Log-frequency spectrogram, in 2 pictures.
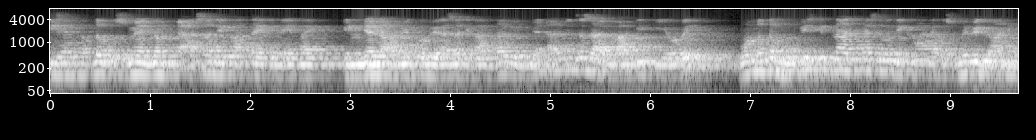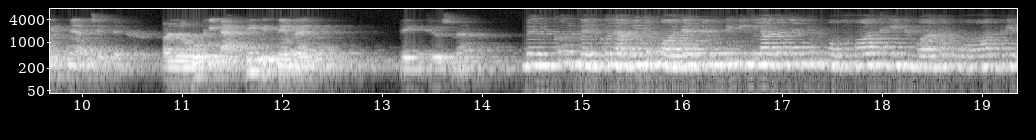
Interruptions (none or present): none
